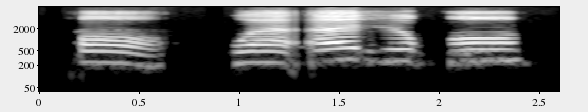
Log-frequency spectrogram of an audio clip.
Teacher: Qa tebal. Dekatkan dengan pangkal lidah kita nak dekat dengan lelangit lembut.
